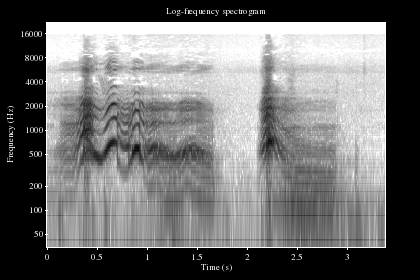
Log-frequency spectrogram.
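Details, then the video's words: Gerberian Shepsky male trying to get his collie cross German Shepherd sister to play, giving a wavering, yodelling whine-bark that rises and falls, then a second short yelping howl. "Beau wants his sister Venus to play with him."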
